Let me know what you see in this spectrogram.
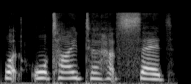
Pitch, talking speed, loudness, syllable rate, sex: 265 Hz, 190 wpm, -16 LUFS, 3.9 syllables/s, female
